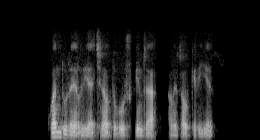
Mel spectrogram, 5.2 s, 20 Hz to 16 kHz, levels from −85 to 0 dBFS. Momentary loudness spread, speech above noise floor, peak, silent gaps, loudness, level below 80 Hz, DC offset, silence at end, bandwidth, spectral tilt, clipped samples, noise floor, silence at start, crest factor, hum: 8 LU; 63 dB; -6 dBFS; none; -28 LUFS; -58 dBFS; under 0.1%; 0.95 s; 7.2 kHz; -7.5 dB/octave; under 0.1%; -90 dBFS; 1 s; 24 dB; none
